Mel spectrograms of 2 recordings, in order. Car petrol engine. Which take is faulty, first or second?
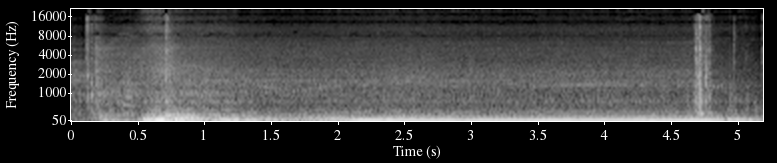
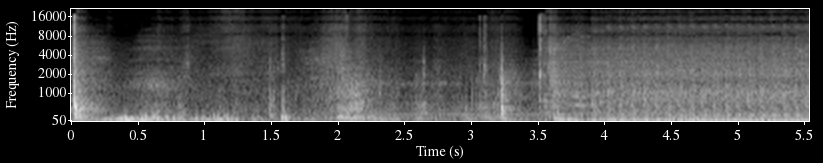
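second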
